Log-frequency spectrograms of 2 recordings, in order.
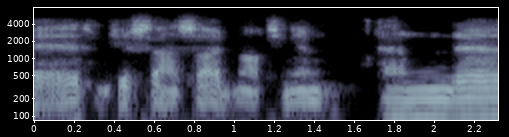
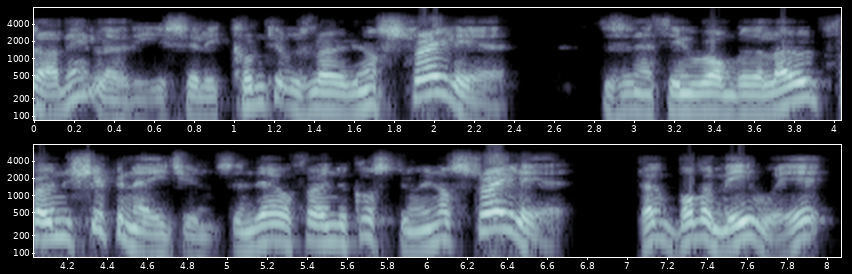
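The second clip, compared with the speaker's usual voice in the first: loud, higher furious telling-off; retold angry shout; 4 semitones higher, 8 dB louder than usual. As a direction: yell him down, red-faced. Driver shouting at the bloke.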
